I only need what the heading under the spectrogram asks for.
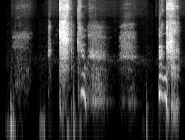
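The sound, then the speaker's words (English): Two loud sneezes a couple of seconds apart, each a sharp explosive burst, with short breathy inhales and noisy exhales around them and no talking. “Gesundheit.”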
